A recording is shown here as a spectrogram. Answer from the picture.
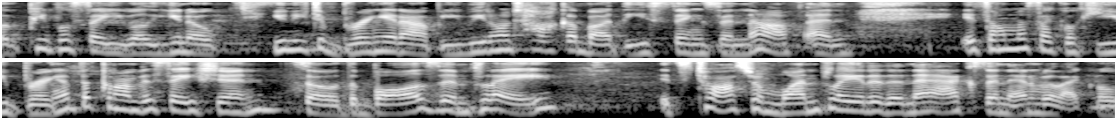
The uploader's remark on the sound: LIVE from Graham Sessions 2019 in Austin, Texas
